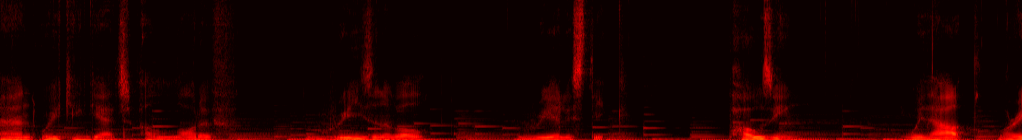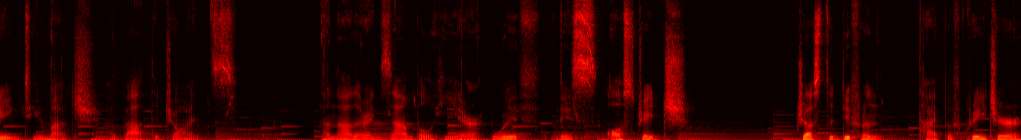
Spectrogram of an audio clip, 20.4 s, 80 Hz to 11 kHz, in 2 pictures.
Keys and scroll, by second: 10.8 space, 15.9 F2.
